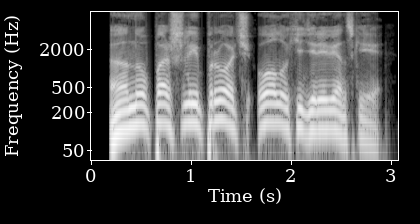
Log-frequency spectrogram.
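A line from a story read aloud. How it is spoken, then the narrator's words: Menacing, through gritted teeth. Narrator (Russian): угрожающе процедил Барак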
